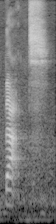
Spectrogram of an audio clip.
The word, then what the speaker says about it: that's: Instead of pronouncing the letter T before the S, you guys normally skip it and only pronounce it as das. So it's pronounced as that's.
